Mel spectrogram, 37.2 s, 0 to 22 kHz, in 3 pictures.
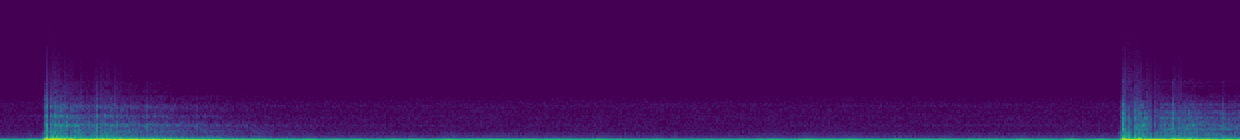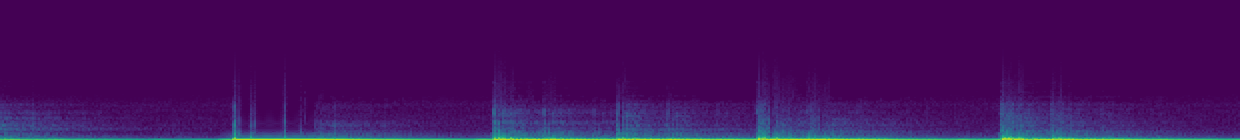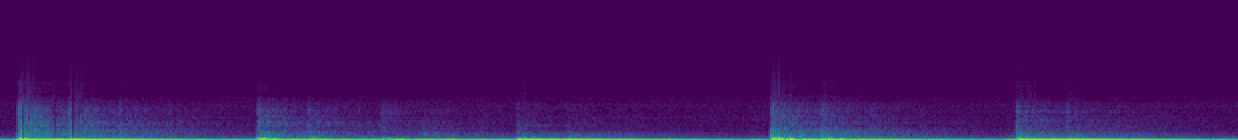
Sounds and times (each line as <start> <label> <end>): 17.3 Rhythmic Suspense Drums 21.0
22.4 Rhythmic Suspense Drums 23.6
29.9 Rhythmic Suspense Drums 30.8
32.5 Rhythmic Suspense Drums 33.8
